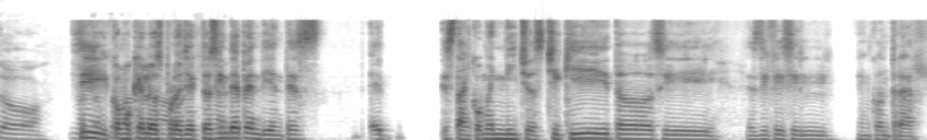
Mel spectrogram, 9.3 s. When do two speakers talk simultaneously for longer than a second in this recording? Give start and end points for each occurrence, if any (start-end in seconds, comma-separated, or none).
0.7-2.4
